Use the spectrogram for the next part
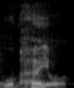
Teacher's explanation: the bha is also aspirated, which is the fourth letter in the pa varga.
